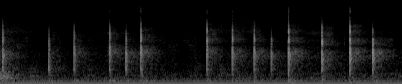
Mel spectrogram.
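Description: Chalk writing on a chalkboard: an irregular run of sharp chalk taps and short scratches, about three or four a second.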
